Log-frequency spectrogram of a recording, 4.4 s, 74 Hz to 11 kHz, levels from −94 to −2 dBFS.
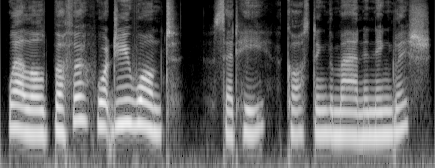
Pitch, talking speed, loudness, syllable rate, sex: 230 Hz, 195 wpm, -18 LUFS, 4.9 syllables/s, female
